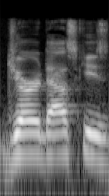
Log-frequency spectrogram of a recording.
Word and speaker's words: Jodorowsky: Jodorowsky's Dune. – Yeah. – How do you pronounce it? – Jodorowsky. – You pronounced it Jodorowsky.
